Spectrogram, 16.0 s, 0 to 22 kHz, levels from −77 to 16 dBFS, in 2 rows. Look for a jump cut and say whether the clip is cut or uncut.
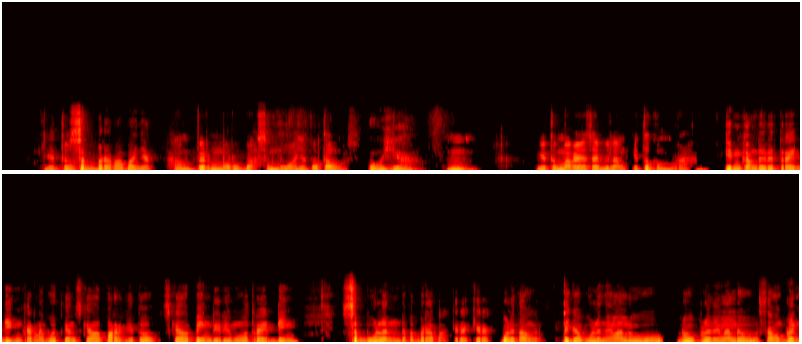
cut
